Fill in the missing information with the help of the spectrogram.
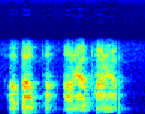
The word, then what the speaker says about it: Ho'oponopono: Ho'oponopono is incredibly natural, first of all.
